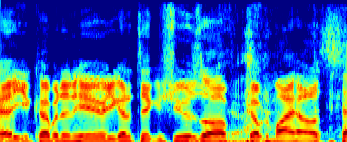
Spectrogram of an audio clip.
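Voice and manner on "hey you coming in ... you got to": plain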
